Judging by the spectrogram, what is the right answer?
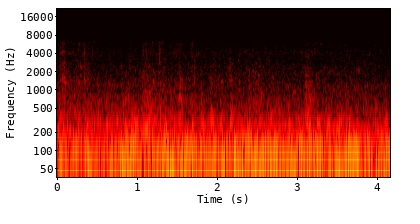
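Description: Steady low rumble of a fishing boat under way, with wind buffeting the microphone.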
